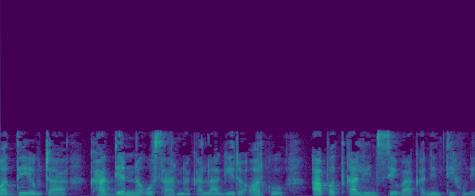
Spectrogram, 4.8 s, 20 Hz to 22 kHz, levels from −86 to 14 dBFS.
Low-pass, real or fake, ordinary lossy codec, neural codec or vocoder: 7.2 kHz; real; none; none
